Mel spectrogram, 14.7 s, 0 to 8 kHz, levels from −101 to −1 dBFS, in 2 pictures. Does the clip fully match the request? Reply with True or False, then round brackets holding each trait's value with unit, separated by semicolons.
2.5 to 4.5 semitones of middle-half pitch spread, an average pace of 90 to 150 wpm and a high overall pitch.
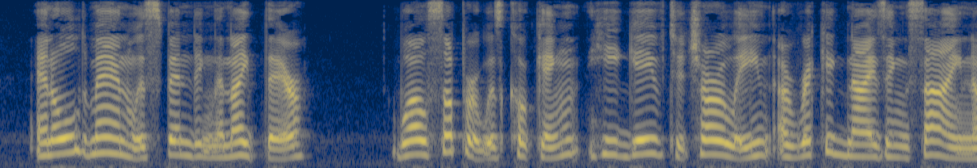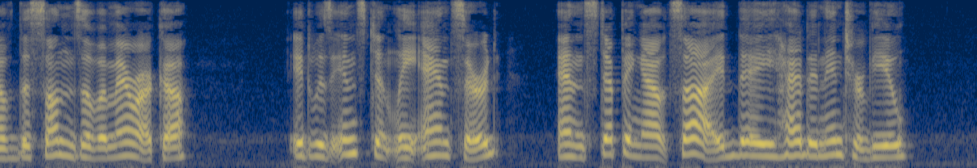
True (3.7 semitones; 145 wpm; 235 Hz)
